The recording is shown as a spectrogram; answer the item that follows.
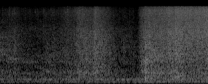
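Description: A clear plastic produce bag of grapes rustling and crinkling as it is handled, louder in the second half.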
